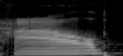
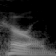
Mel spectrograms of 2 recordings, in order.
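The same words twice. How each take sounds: First: Herald is said with a local Boston pronunciation. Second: Herald is said with standard pronunciation. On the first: The speaker calls it wrong. "they don't do it right, so it's Boston Herald" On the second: The speaker calls it right. "it's actually Herald"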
